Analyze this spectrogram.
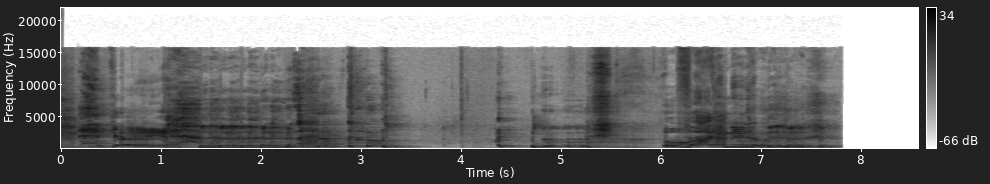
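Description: A young man talks and laughs with animation close by.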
